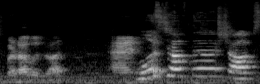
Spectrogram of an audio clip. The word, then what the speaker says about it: Bara bazaar: It's written in Bara bazaar, but it's pronounced as Bada bazaar.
